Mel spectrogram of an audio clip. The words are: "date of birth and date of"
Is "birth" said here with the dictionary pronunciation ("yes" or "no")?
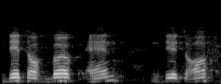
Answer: no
